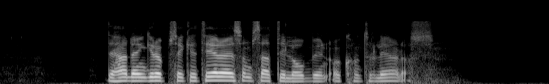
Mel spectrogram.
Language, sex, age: Swedish, male, 29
